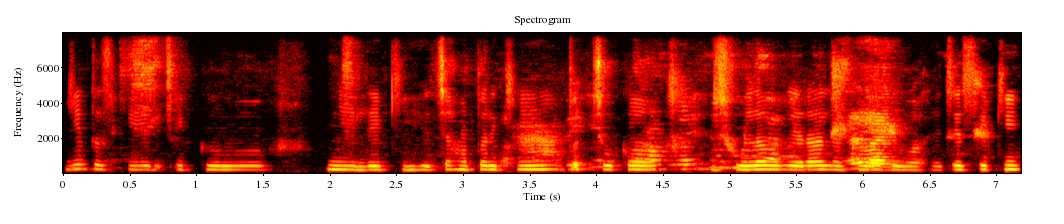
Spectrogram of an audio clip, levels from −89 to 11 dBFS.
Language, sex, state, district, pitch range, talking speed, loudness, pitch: Hindi, female, Uttar Pradesh, Jyotiba Phule Nagar, 215-230 Hz, 160 wpm, -20 LUFS, 225 Hz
